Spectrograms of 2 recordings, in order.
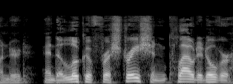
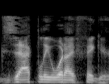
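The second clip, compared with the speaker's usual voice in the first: ordinary delivery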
